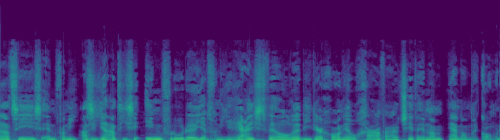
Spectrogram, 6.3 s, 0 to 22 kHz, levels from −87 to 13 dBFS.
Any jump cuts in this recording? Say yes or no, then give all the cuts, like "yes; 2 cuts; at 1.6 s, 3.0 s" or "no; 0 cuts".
no; 0 cuts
